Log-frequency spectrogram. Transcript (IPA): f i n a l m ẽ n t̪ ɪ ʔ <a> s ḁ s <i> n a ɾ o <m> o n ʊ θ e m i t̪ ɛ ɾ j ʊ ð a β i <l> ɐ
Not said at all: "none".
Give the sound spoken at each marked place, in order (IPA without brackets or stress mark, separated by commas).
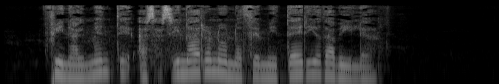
a, i, n, l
